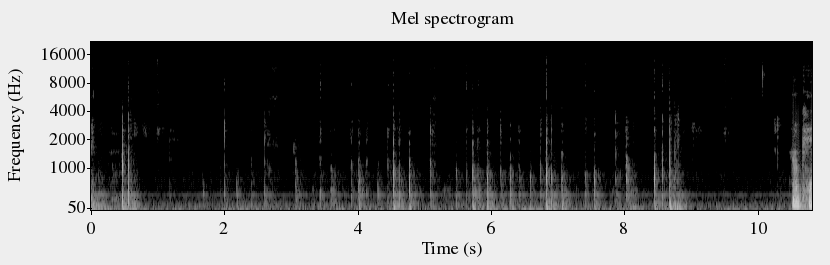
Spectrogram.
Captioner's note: tapping Sounds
